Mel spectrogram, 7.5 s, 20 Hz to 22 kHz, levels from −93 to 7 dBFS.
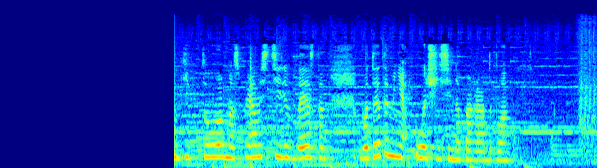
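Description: The audio opens in an audio dropout to silence that is already under way at 0 s. It lasts until 2.18 s. The gap is silent with no room tone at all. The input was likely lost through a disconnected device, failed link or mute, with recording continuing regardless.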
